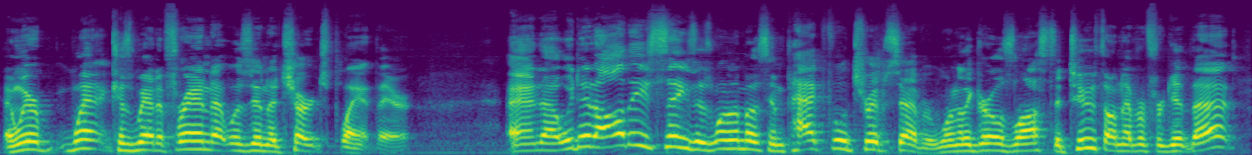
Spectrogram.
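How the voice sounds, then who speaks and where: A man in his forties, a church class teacher, telling stories in a joking, animated way. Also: sits high, fairly quick. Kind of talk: casual talk.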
